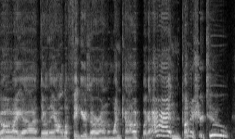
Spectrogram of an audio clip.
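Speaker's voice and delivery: geeking out at a discovery; excited kid. Retold or imitated. Reliving childhood excited reaction.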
